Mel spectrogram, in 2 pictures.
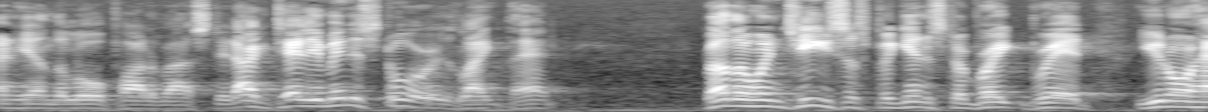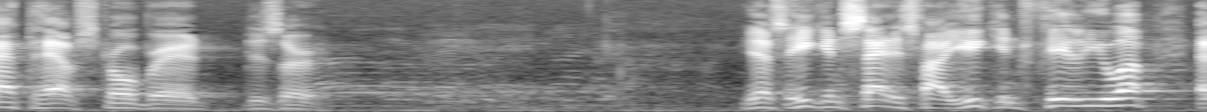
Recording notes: Originally preached at Tabernacle Baptist Church in Greenville, SC on December 9, 1973.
